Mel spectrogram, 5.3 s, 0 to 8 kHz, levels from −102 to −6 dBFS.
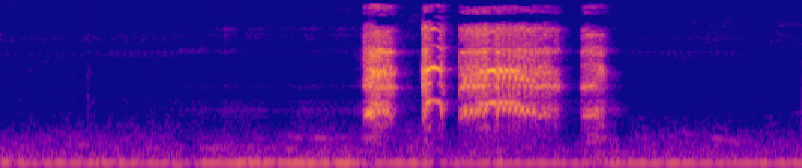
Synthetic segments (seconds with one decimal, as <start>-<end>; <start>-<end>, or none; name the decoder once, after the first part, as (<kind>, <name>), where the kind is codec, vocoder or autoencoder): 1.2-2.5 (codec, DAC); 3.7-4.2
